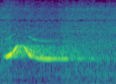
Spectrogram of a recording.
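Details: Two pet rose-ringed parakeets making noise: one drawn-out whistled note that rises briefly, then slides down and fades over about a second.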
